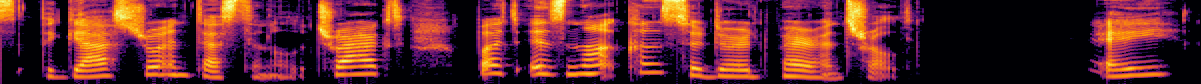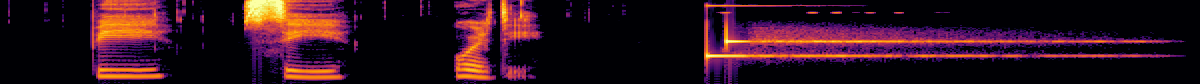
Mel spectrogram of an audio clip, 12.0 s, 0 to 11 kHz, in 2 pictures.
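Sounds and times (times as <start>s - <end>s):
bell-like chime ding: 9.6s - 12.0s.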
